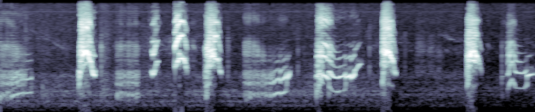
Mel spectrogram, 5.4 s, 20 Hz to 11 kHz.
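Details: Female teacup Yorkshire Terrier puppy, four months old, recorded in 2008; a run of sharp, high yips interspersed with whiny, wavering vocalisations, roughly eight bursts over five seconds with short pauses between.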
